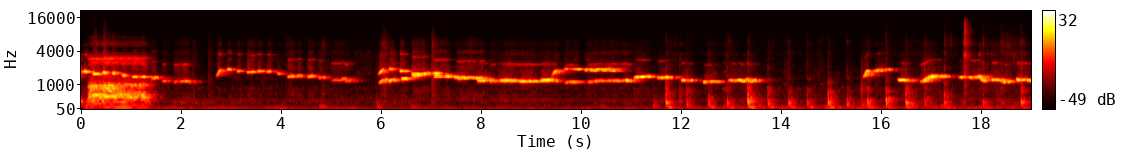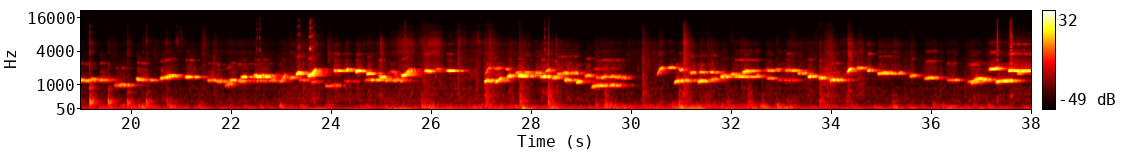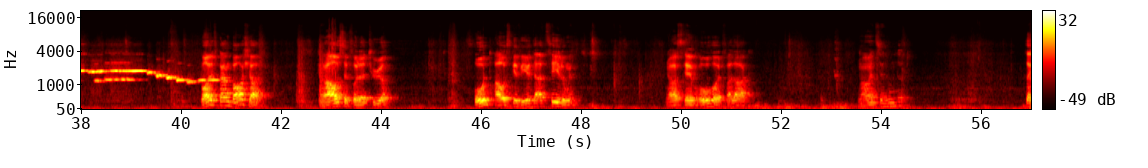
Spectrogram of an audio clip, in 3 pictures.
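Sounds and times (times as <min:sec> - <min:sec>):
person whistling a tune: 0:00.0 - 0:13.9, 0:15.6 - 0:41.0.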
